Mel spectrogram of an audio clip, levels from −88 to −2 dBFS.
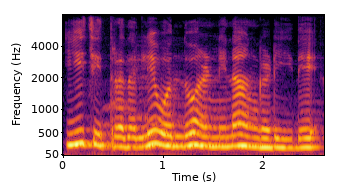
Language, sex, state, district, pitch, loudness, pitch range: Kannada, female, Karnataka, Bangalore, 215 Hz, -13 LUFS, 195-245 Hz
